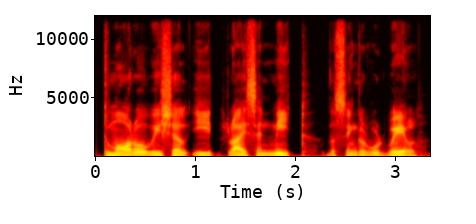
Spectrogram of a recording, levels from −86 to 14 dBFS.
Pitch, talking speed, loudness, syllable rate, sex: 145 Hz, 215 wpm, -17 LUFS, 4.9 syllables/s, male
